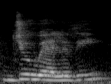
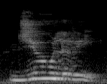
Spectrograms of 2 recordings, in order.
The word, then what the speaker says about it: jewelry: The correct way to pronounce it is jewelry. The sound of E is actually oo, jewelry.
